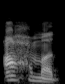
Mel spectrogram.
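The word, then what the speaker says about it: أحمد: لفظ ہی نہیں ہے، یہ تو اردو میں احمد ہے، عربی میں احمد۔ پہلی بات حمزہ پہ فتحہ آ رہا ہے، دوسری بات ہا کو شارپ کر کے پڑھنا ہے، احمد، یہ ہے اصل تلفظ احمد، ٹھیک ہے۔ اب یہ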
